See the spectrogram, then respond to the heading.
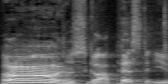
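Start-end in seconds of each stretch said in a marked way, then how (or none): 0.0-0.6 loud caveman grunt, pitched up; chest-beating grunt. Retold or imitated. Imitating an angry site guy beating his chest, loud grunt. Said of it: "he would have beat his chest".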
